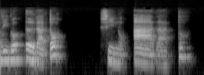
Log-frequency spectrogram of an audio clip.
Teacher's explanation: esto en la pronunciación no es un patah, no es una a, es un sheva compuesto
